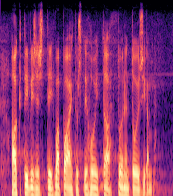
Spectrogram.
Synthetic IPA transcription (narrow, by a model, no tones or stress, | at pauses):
ɑkt̪iːʋisest̪iʋɑpɑːeht̪ust̪ihoit̪ɑːt̪oinent̪oisḭɑ̰mːe̥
